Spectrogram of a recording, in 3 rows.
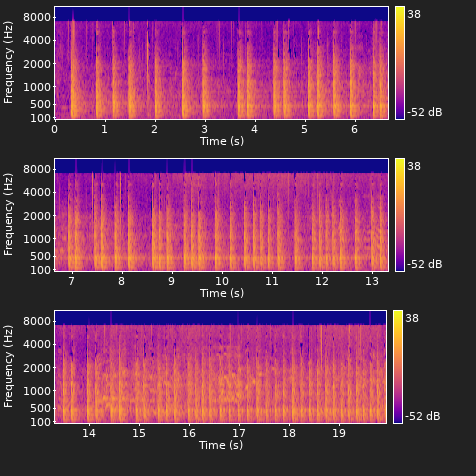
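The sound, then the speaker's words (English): Sharp knocks on a door repeat rapidly and insistently, a steady rhythmic pounding that grows denser and quicker toward the end, loud with no voices. “House as instructed. I knocked 6,000 times.”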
